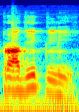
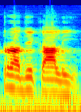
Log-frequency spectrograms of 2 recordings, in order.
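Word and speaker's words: tragically: ট্রাজিক্যালি, তাহলে হবে ট্রাজিকলি, নট ট্রাজিক্যালি, ট্রাজিকলি।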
